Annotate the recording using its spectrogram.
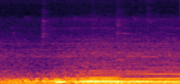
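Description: A steady low hum and rumble with no speech, its energy sitting almost entirely in the bass, with a few faint steady tones joining about two-thirds of a second in.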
